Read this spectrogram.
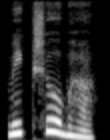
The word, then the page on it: ವಿಕ್ಷೋಭ: vikṣōbha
